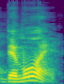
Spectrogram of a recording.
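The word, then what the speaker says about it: Des Moines: for some crazy reason I bet you don't know how to say it well this is uh de Moy yeah there you go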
